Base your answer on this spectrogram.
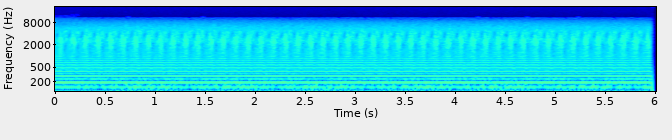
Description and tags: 2 osc Bassy lead
Sample I using a Monotron.
Bass, Lead, Sample, Synth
